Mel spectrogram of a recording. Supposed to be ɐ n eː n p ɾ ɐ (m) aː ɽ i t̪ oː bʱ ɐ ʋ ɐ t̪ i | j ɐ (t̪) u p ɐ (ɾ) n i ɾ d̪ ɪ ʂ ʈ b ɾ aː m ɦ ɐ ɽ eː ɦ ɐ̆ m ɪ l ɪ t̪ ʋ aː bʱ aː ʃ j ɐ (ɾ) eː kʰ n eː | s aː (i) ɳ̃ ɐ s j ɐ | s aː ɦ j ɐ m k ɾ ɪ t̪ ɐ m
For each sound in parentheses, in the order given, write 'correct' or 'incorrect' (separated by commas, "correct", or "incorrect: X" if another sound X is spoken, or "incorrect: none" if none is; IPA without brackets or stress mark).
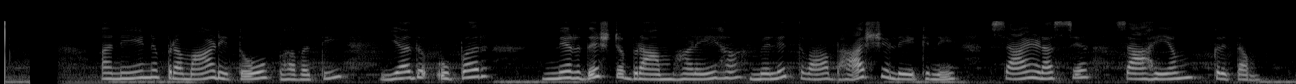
correct, incorrect: d̪, correct, incorrect: l, incorrect: j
